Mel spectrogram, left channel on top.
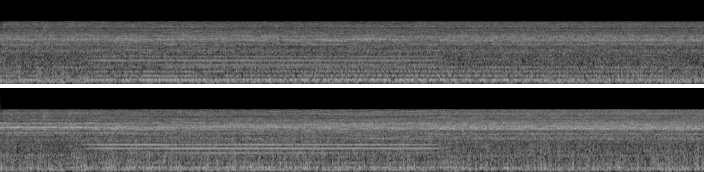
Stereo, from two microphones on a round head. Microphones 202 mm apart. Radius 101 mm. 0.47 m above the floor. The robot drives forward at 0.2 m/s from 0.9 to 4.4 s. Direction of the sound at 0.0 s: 35° right (ahead or behind).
